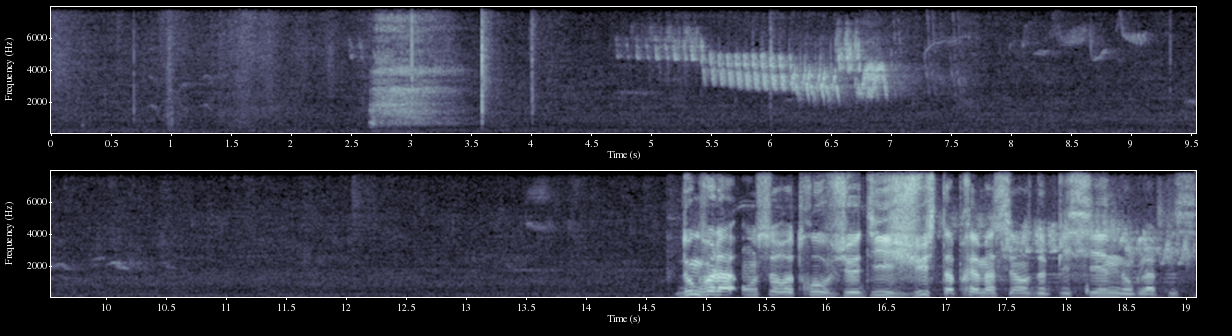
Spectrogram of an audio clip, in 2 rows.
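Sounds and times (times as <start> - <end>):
low outdoor background noise: 0.0 - 19.0
person sighing: 2.6 - 3.6
songbird trilling: 4.7 - 10.6, 14.8 - 19.0
faint bird chirps: 4.7 - 11.1.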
